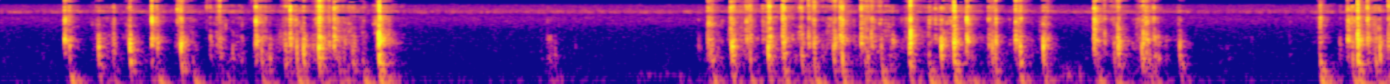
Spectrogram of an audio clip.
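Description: Fingertips type rapidly on a compact plastic mechanical keyboard with cream and brown plastic cat-face keycaps and a hollow plastic case, resting on a wooden desk. Quick bursts of tapping keystrokes with a soft, low, thocky tone come in runs separated by short pauses before the typing picks up again.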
